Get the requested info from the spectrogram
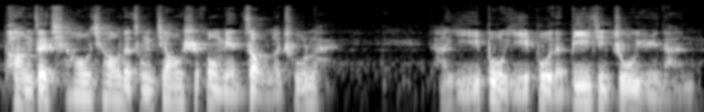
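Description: Male narrator for a thriller audio drama. Fairly low, bright forceful tone, dramatic delivery. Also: animated. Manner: dramatic, deliberate storytelling.

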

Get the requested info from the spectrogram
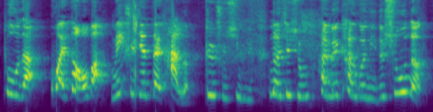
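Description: A woman's voice: very high-pitched, moderate pace, fairly bright tone, echoey room, pitched above the performer's own voice. A woman voicing a timid young rabbit in a children's storybook, trembling and fearful as it speaks. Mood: scared. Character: timid, whimpering young rabbit, frightened sidekick.

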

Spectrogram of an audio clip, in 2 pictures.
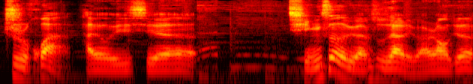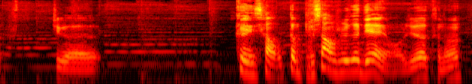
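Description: A man co-hosting a casual film discussion, blunt and slangy, often halting and repeating words. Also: on the low side, expressive, darkish tone, soft background music. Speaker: podcast co-host.

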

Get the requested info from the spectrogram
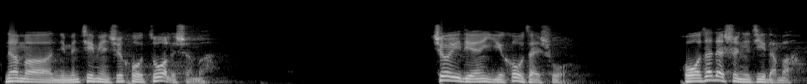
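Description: A man's voice: medium pitch, expressive, normal speed, long pauses, lightly acted. A man playing a methodical police detective questioning someone in an audio drama, businesslike and pressing. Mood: probing, businesslike. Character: male police detective, probing, methodical, firm interrogator. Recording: slightly dull, lo-fi microphone sound.

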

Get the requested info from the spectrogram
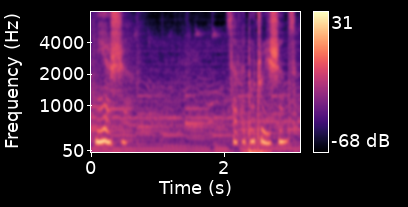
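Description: A woman plays a caring young wife in an ancient Chinese household drama. Her voice is fairly high and very mellow, gentle in manner, over background music. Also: level tone, moderate pace, natural voice. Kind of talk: Chinese period audio drama acting. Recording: music behind the voice.

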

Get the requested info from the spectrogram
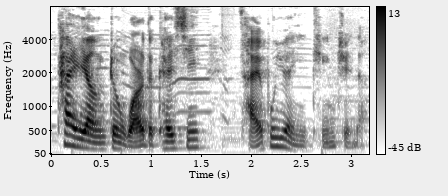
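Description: A woman narrating a folktale for children as an expressive storyteller, deliberate and with dramatic emphasis. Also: rumbling low. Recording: muffled lo-fi recording with music.

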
